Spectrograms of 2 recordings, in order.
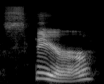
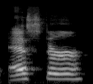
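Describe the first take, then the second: First: The name is said as Steer. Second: The name is said as Esther, American style. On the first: "She's calling her Steer" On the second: "I'm going to say it the American way"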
